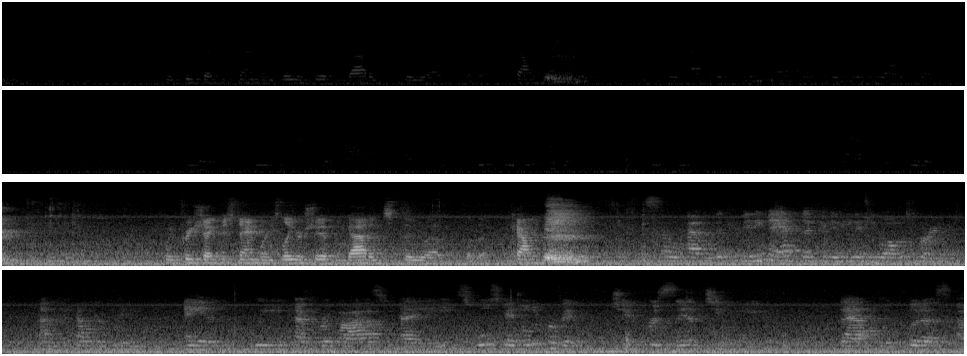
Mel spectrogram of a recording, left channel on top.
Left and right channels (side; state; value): left; quieter; 37.5 dB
